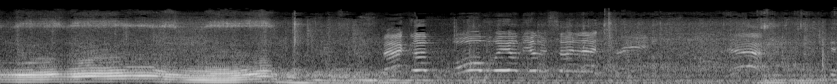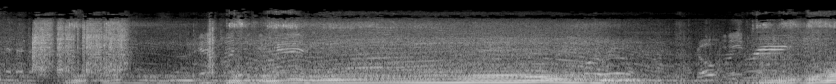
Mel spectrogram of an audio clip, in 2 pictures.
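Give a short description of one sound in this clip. An off-road truck's engine revs hard, rising and falling in pitch.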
